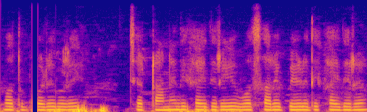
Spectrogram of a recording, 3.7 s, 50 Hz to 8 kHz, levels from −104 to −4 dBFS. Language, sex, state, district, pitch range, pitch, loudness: Hindi, female, Bihar, Araria, 220-225 Hz, 225 Hz, -20 LUFS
